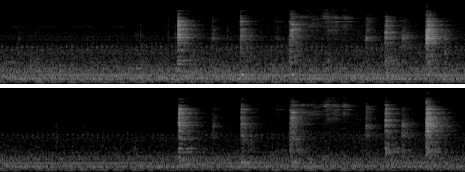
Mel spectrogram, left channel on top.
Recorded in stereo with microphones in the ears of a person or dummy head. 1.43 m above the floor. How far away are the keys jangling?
About 1.2 m.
